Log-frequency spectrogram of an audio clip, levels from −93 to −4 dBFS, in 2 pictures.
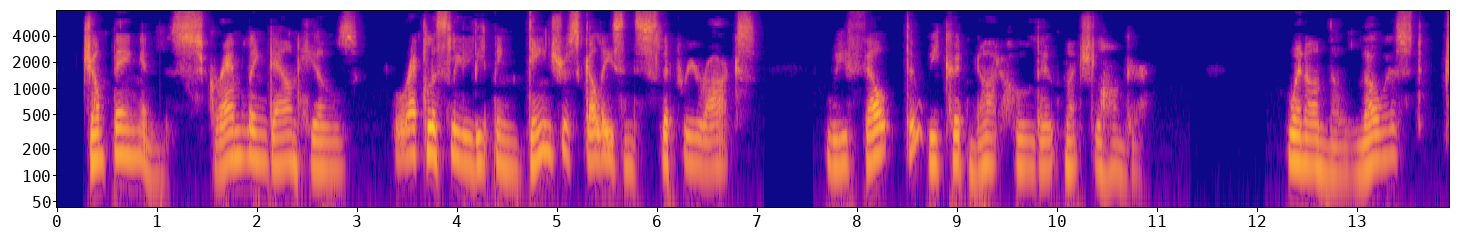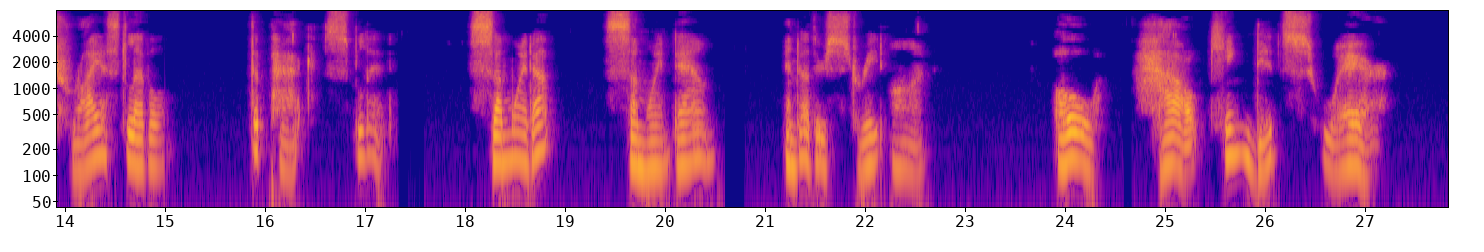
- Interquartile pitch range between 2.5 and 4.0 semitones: Yes, average, 3.6 semitones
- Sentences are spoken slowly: Yes, slow, 100 wpm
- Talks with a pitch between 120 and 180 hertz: Yes, low, 135 Hz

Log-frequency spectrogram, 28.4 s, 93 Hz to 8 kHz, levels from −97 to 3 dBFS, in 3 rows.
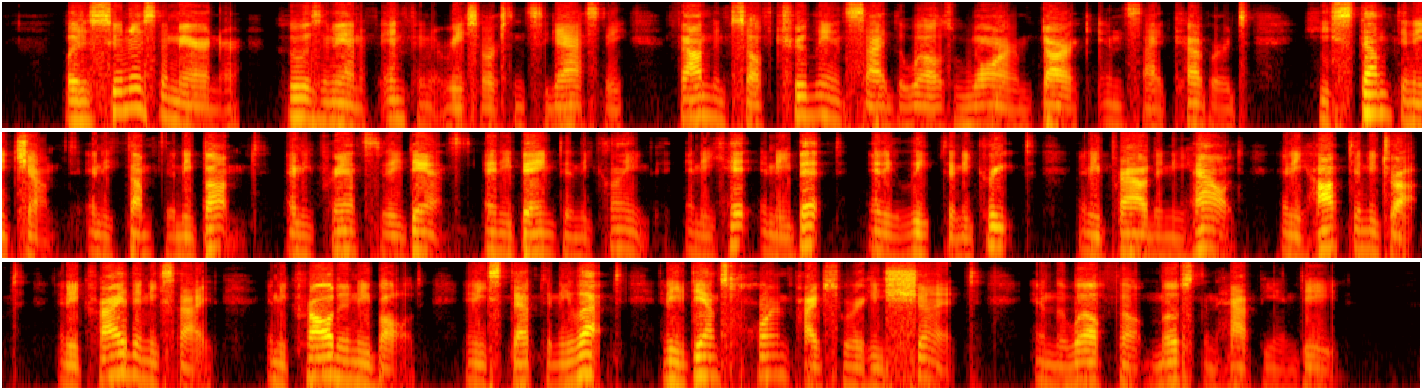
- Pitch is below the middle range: Yes, low, 110 Hz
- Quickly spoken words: Yes, fast, 220 wpm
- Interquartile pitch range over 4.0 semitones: No, average, 3.7 semitones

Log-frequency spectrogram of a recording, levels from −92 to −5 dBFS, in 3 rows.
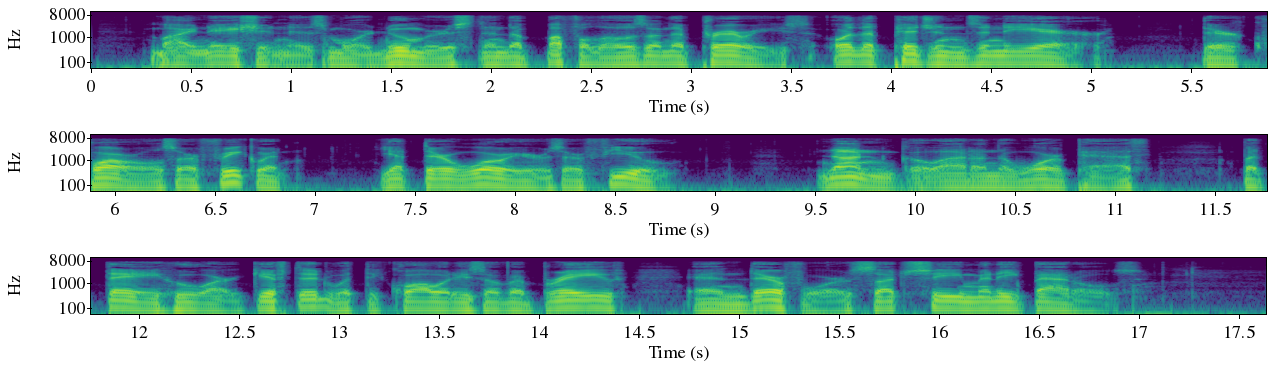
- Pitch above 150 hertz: No, very low, 90 Hz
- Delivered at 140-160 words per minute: No, average, 170 wpm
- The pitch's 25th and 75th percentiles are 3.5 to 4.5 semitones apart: Yes, average, 4.0 semitones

